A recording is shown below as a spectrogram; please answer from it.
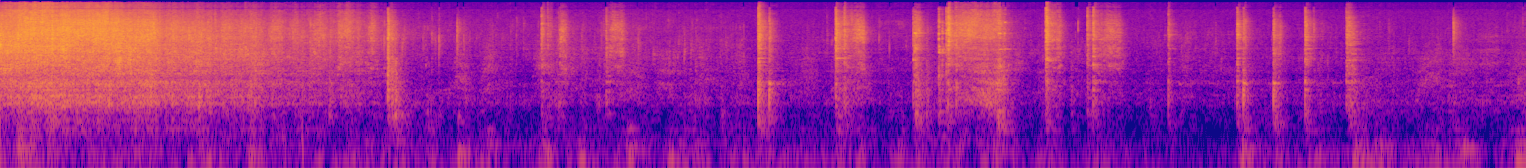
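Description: Chilli chicken masala being stirred in a kadai: a long frying hiss at the start, then a run of sharp, irregular scrapes and clinks of a spatula against the pan, close and clear with no talk.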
